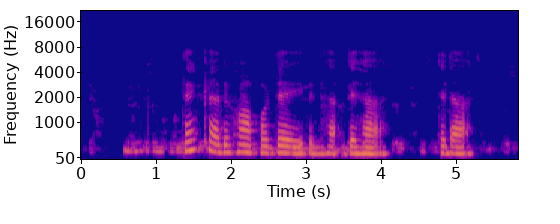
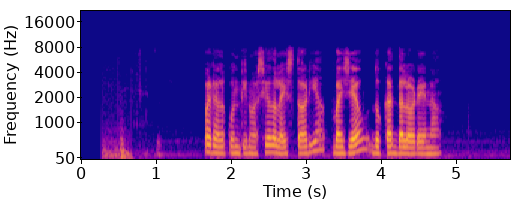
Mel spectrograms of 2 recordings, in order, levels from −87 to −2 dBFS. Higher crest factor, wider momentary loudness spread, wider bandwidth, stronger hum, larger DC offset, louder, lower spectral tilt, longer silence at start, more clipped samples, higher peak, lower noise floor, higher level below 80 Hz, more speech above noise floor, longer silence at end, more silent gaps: about the same, 18 dB vs 20 dB; second, 15 LU vs 19 LU; about the same, 7.6 kHz vs 8.2 kHz; neither; neither; second, -36 LUFS vs -23 LUFS; first, -8.5 dB/octave vs -6 dB/octave; second, 0.1 s vs 0.3 s; neither; second, -20 dBFS vs -6 dBFS; about the same, -66 dBFS vs -63 dBFS; second, -74 dBFS vs -56 dBFS; second, 31 dB vs 41 dB; second, 0.15 s vs 0.95 s; neither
